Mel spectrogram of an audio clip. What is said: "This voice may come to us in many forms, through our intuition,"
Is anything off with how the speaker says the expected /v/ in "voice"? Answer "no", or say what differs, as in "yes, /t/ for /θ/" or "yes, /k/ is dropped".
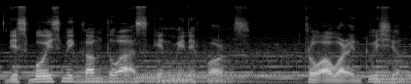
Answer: yes, /b/ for /v/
